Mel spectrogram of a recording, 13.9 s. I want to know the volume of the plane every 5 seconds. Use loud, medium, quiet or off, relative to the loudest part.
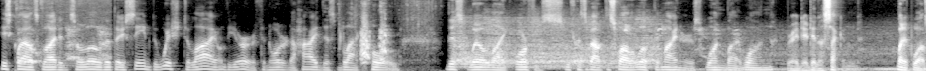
off, loud, medium.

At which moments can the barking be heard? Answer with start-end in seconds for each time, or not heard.
0.2-1.7, 5.0-6.3, 9.3-11.2.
